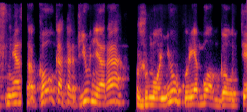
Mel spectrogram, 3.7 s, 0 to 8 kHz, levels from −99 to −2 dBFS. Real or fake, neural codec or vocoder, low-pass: fake; codec, 16 kHz, 4 kbps, X-Codec, HuBERT features, trained on balanced general audio; 7.2 kHz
